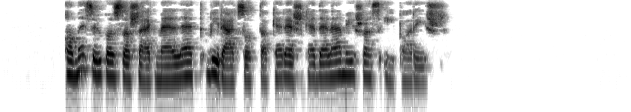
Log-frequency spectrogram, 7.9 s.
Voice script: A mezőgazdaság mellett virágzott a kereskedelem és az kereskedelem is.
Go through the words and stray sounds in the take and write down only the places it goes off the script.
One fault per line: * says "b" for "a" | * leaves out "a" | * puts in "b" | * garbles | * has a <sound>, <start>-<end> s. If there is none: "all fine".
* says "ipar" for "kereskedelem"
